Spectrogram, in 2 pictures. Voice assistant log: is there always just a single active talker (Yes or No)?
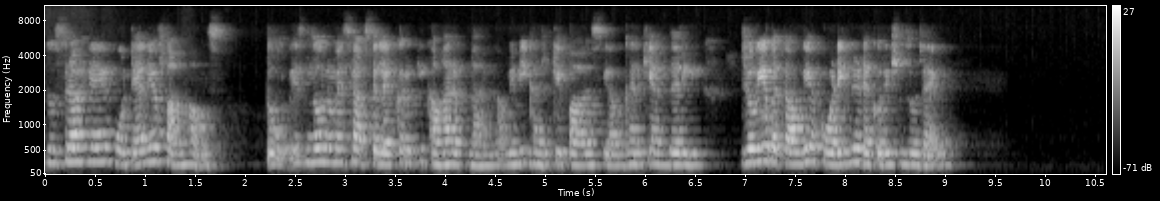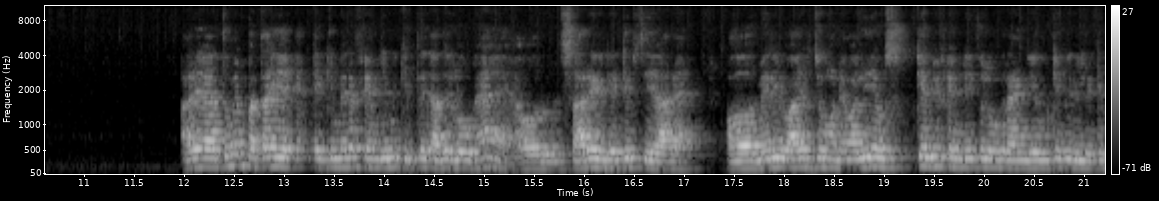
Yes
